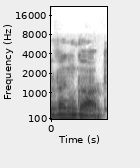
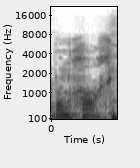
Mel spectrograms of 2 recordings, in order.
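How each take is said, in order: First: The G sounds are hard, like in go. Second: The G sounds are raspy sounds from the throat. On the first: The speaker calls it wrong. "pra gente que sempre tá acostumado a falar" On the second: The speaker calls it right. "o G aqui tem som de R"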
